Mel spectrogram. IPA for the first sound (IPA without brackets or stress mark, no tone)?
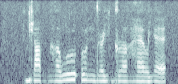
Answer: ɡ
